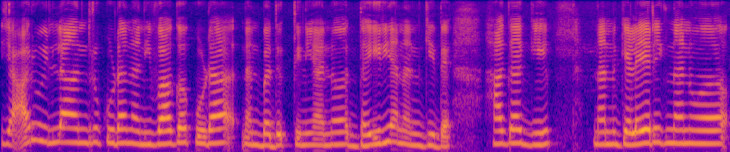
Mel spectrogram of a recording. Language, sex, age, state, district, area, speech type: Kannada, female, 18-30, Karnataka, Tumkur, rural, spontaneous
